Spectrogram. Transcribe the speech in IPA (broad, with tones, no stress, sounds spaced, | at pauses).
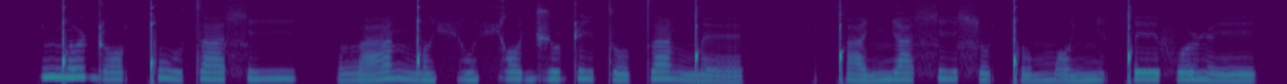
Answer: ŋ͡ǃ ʊ˦ ɖ ɔ˧ ǃ u˦˨ t a˦ ɬ i˦ | β a˨˦ ŋ͡ǃ ʊ˧ ç u˧ ç ɔ˧ d͡ʒ u˧ ʈ i˧ t o˨ t̪ a˦ ŋ͡ǃ ɛ˨ | ǃ a˨ ɲ a˧ ɬ i˦ ɬ ʊ˧ ǃ ʊ˨ m ɔ˨ ɲ ɪ˧ ǃ e˦ f o˦ ɳ e˧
